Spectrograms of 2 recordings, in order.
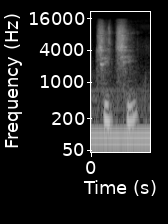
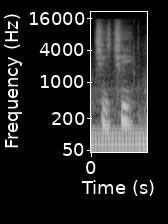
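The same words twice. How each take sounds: First: The stress is on the first syllable. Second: The stress is on the last syllable. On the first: "en vez de ser chichi" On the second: "lo pusieron el acento en la aguda"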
